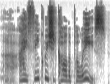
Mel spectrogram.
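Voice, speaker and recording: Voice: mid-range voice, moderate pace, no room sound, studio quality, voice pushed up, lightly acted. A narrator voicing a nervous, hesitant young woman. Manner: hesitant, worried.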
